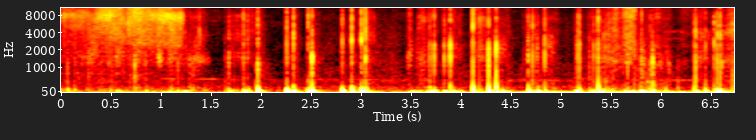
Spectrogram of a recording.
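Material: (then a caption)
Coated fabric. Fingertips and nails tap a hollow yellow zippered cosmetic pouch, apparently made of coated fabric. A soft, bright rustle opens the clip, then a rapid, uneven run of short taps follows, with dull low thumps mixed with sharp nail clicks. Each tap dies away almost at once.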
